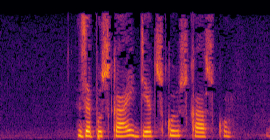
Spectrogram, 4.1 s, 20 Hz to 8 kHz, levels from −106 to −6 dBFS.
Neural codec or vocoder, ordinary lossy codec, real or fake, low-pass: none; MP3, 32 kbps; real; 7.2 kHz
